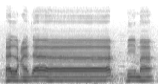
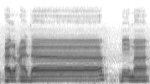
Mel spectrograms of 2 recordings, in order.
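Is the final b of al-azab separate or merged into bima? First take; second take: merged; merged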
